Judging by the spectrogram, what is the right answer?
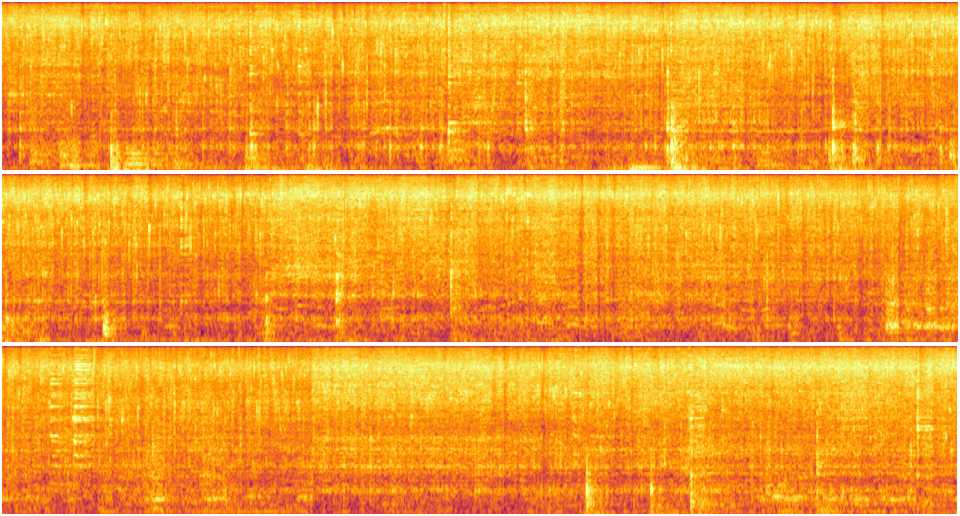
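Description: Beef shank pieces searing in hot oil in a metal pot: a steady sizzle, with a few light clicks of metal tongs against the pot as the meat is turned.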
